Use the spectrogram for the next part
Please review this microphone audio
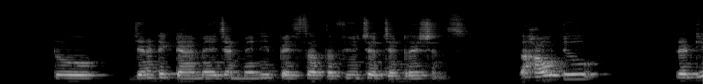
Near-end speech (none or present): none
